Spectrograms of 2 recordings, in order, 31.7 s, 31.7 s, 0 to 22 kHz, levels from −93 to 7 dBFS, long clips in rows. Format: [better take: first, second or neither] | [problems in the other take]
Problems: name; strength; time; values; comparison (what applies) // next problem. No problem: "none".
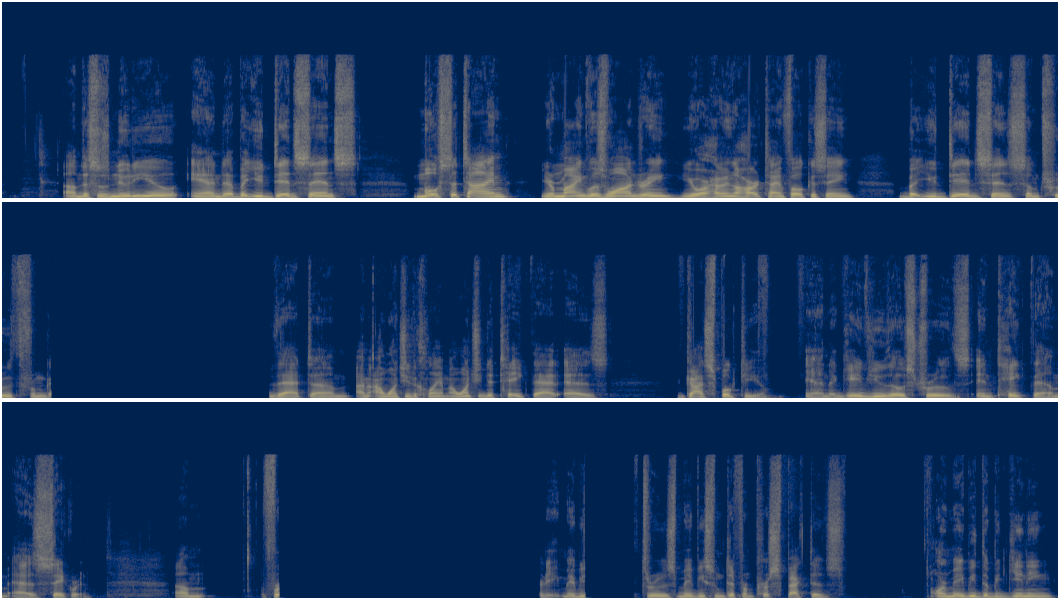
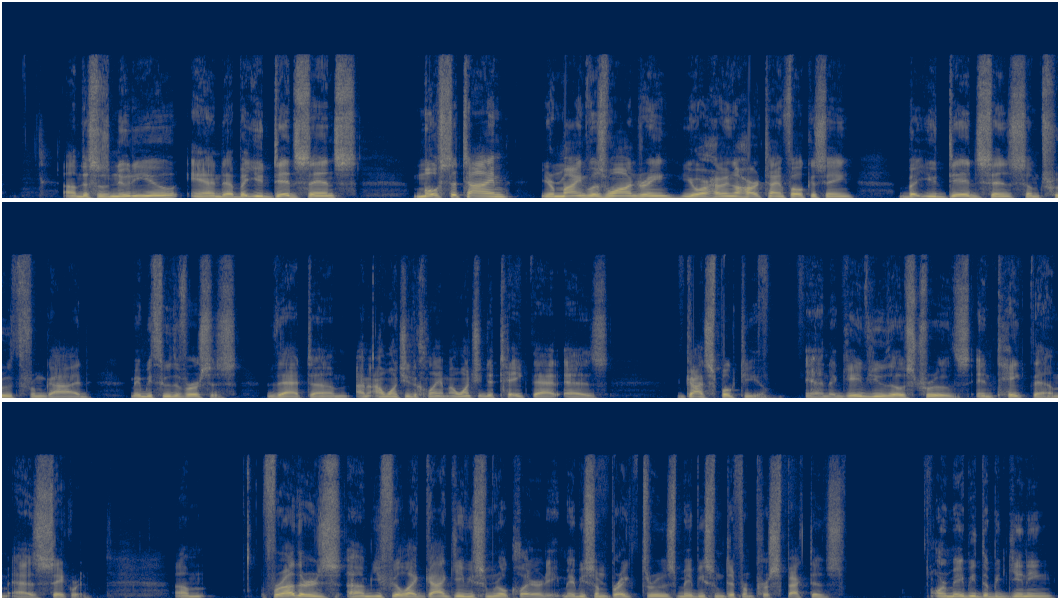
second | audio cutting out; at 11 s for 2 s, at 24 s for 2.5 s and at 27 s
